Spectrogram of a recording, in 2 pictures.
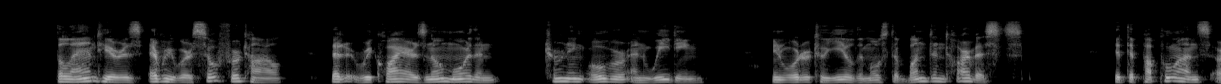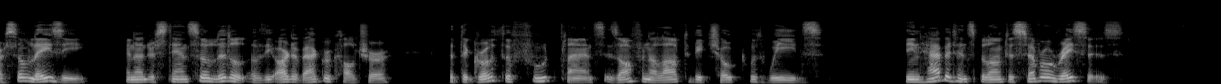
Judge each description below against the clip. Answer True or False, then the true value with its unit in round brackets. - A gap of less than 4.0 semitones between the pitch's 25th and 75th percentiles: False (4.3 semitones)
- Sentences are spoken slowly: False (145 wpm)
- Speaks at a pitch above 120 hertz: False (115 Hz)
